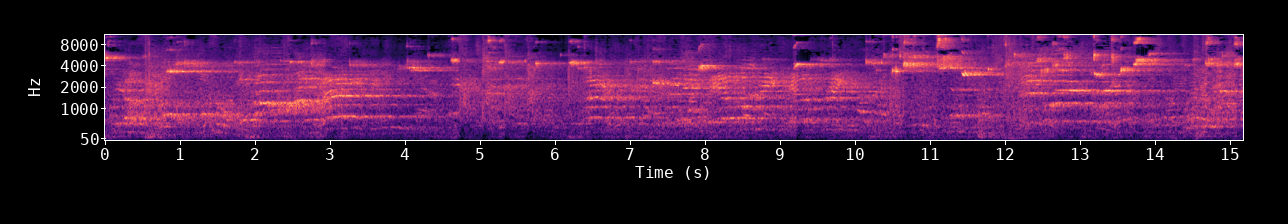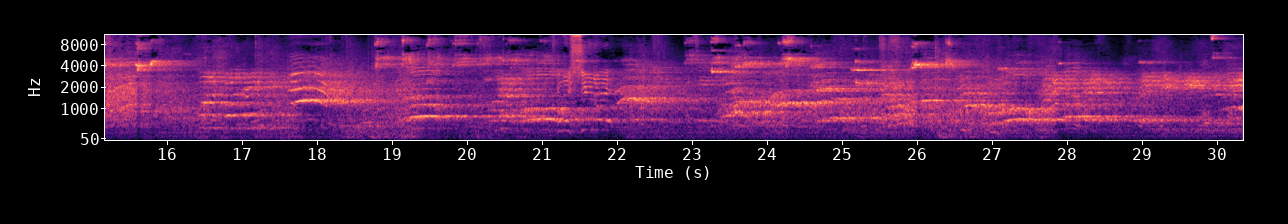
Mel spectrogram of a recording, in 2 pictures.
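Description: Basketball game in a large gym: the ball bouncing on the hardwood floor as it is dribbled, with players and spectators calling out throughout, echoing in the hall.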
